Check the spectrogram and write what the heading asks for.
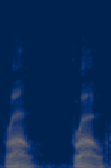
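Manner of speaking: brow said low and falling; second syllable drill. Shown as a demonstration. Teacher isolates brow for the class, falling. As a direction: drop down onto brow. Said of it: "and then it's".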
